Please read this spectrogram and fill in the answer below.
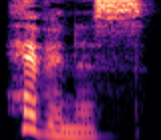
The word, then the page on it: heaviness: British English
